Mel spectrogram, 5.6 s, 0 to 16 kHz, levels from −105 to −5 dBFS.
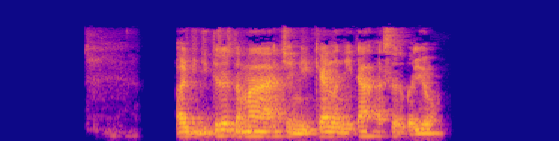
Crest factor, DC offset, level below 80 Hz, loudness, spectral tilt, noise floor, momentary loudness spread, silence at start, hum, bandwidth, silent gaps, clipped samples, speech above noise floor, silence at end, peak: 20 dB; under 0.1%; -64 dBFS; -19 LUFS; -4 dB/octave; -49 dBFS; 8 LU; 0.85 s; none; 8 kHz; 1.43-1.74 s; under 0.1%; 30 dB; 1.2 s; -2 dBFS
